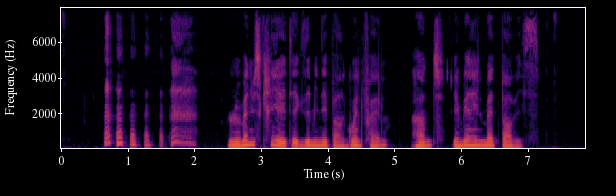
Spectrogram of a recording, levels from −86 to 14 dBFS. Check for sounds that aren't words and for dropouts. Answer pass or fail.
fail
